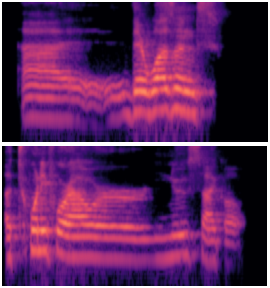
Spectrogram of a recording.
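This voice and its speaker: Very slow speech in an American accent carries fairly even intonation, with audible room echo around it. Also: woman, fairly low pitch for a woman. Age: 60s. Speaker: LGBTQ activist. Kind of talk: panel discussion. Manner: halting.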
